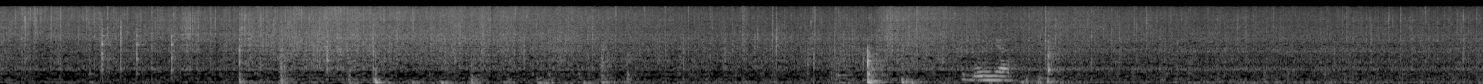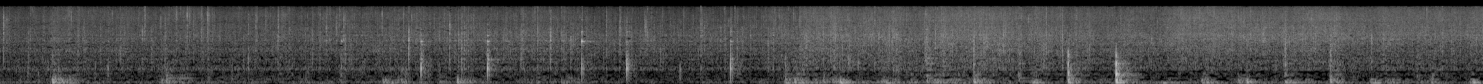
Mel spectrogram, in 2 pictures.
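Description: Chopped garlic and diced onion sizzling in hot oil in a stainless steel wok, with a slotted spatula scraping and tapping against the pan in scattered clicks and knocks as the food is pushed in and stirred.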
